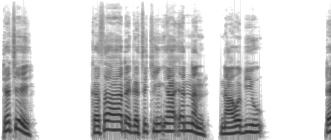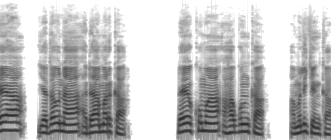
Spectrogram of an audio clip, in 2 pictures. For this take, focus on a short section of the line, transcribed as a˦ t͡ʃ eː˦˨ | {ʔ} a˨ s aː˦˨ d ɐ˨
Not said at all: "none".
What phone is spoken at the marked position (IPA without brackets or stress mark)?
k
